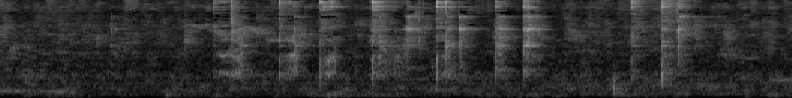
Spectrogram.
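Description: Ceramic dishes clinking: a run of about a dozen sharp clinks, each with a short ring, from about three seconds in until near the end.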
